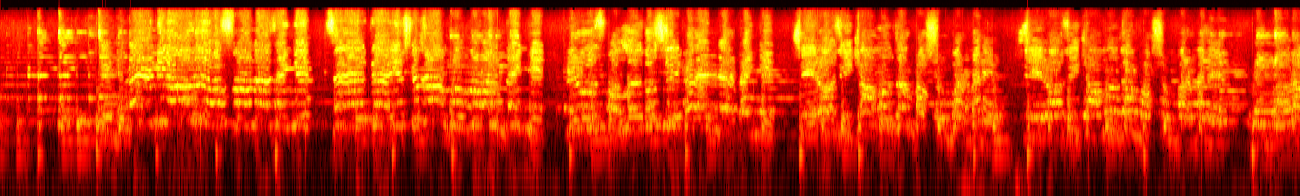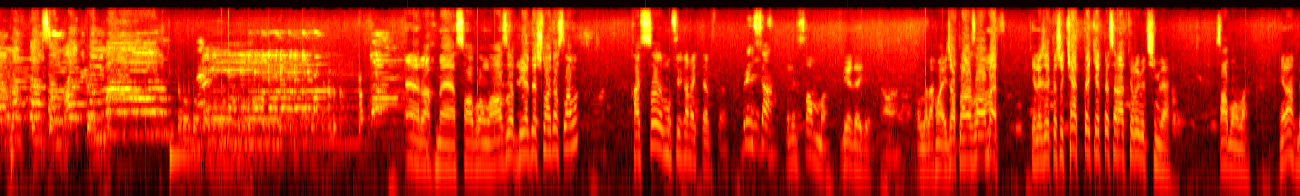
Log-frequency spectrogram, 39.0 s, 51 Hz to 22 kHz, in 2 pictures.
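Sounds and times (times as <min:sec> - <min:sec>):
frame drum: 0:00.0 - 0:25.6
boys singing a folk song: 0:00.0 - 0:25.9, 0:29.8 - 0:39.0
plucked lutes: 0:00.0 - 0:27.5.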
